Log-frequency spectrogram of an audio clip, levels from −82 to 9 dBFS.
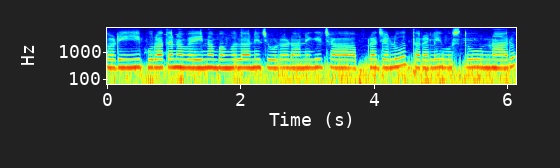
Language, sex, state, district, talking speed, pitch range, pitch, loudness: Telugu, female, Andhra Pradesh, Chittoor, 100 wpm, 265-270 Hz, 265 Hz, -12 LUFS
